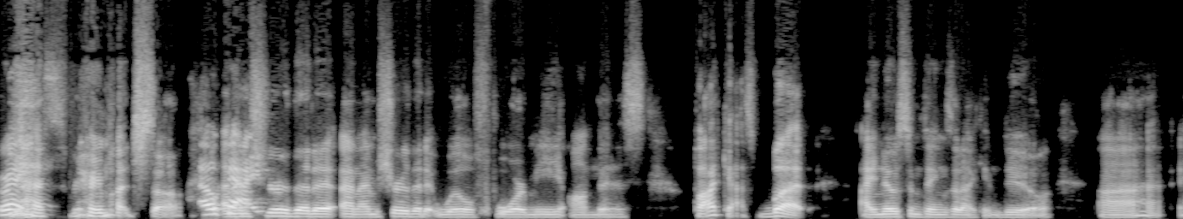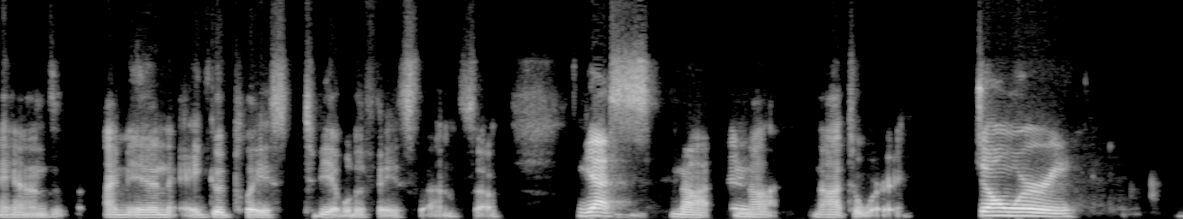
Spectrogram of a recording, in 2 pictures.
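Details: Adult man who stutters, with words and syllables getting stuck and not coming out at the right time; stuttering.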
